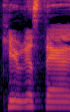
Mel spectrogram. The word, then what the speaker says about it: Kyrgyzstan: no sense of a bunch of letters is pronounced Kyrgyzstan if you don't know and finally this country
